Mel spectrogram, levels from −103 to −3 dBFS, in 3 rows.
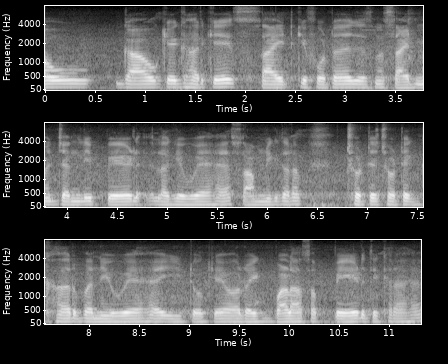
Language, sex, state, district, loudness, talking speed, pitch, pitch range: Hindi, male, Uttar Pradesh, Jalaun, -17 LUFS, 180 wpm, 110 Hz, 105-115 Hz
